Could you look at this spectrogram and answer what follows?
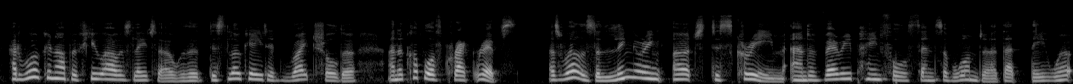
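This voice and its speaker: Mellow-voiced woman reading a story. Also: mid-range voice, no room sound. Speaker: podfic reader and story author. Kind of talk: scripted fan fiction narration.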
